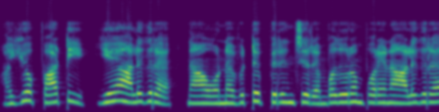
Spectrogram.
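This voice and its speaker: A woman's voice: on the high side, fairly even intonation, moderate pace, a little mellow, smooth, no echo, natural voice. A woman reading an audiobook, voicing a shy young woman in love who speaks bashfully.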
